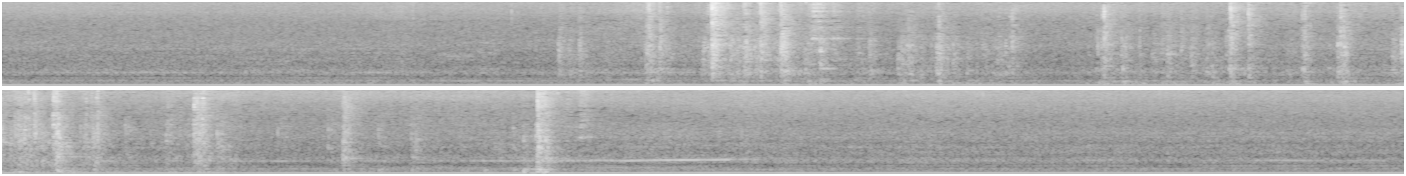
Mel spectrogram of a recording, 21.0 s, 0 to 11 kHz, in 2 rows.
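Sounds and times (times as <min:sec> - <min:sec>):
excavator engine humming: 0:00.0 - 0:21.0
excavator bucket clanking: 0:04.1 - 0:15.1.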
